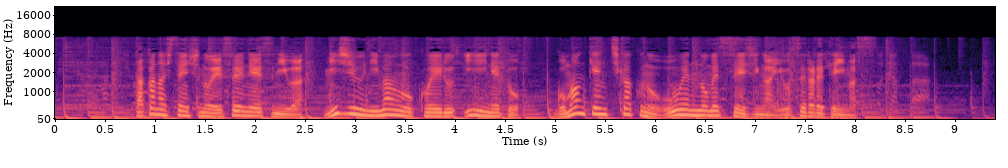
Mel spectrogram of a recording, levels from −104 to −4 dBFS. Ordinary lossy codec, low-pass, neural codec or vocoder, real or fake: none; 7.2 kHz; none; real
